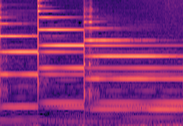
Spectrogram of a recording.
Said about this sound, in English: Before our duo can decide what to do with the information they have discovered, the recall chimes sound and the doctor comes home.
